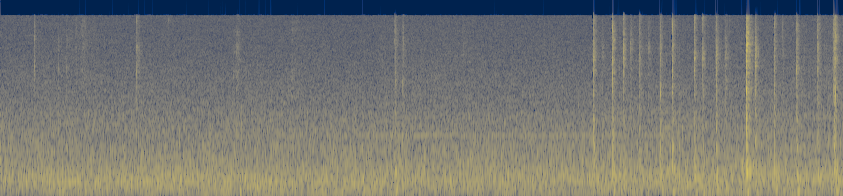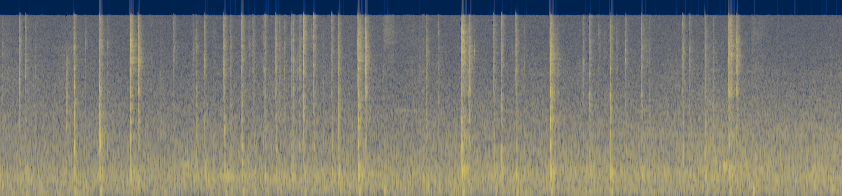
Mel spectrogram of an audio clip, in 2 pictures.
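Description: Fingers tap quickly on a laptop keyboard with soft, crisp clicks.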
